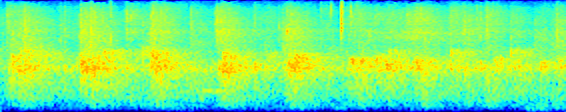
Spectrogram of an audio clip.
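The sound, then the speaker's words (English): A crowd of young people claps together in a steady, dense wash of applause that holds at an even, moderate loudness for a few seconds, with no voices over it. “So give yourselves a hand for that. That's worth clapping for.”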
